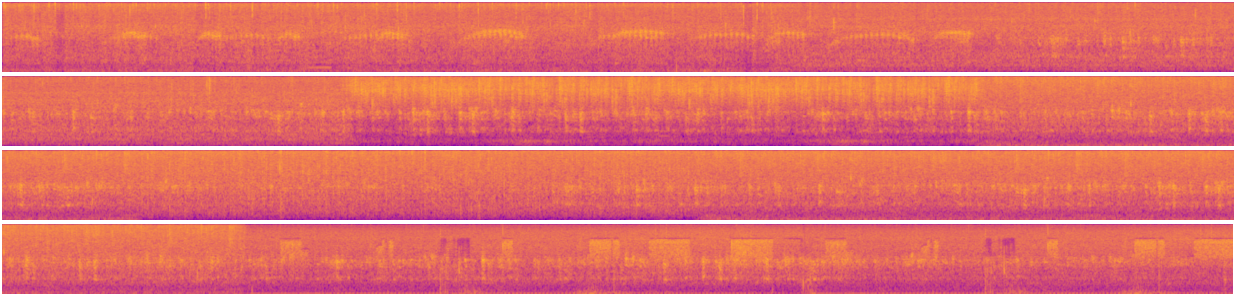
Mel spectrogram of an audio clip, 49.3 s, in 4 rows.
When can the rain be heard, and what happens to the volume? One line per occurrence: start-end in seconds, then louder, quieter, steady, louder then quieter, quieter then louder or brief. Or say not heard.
0.0-49.2 steady.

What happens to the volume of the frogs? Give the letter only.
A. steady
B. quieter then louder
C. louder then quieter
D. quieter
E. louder
A.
